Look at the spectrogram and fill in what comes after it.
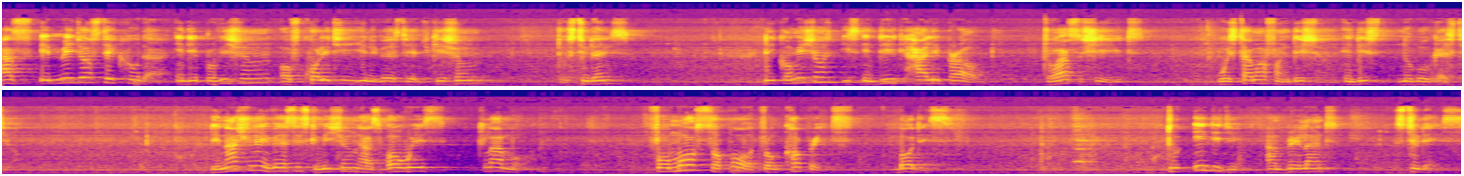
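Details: Adult man; fluent speech.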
